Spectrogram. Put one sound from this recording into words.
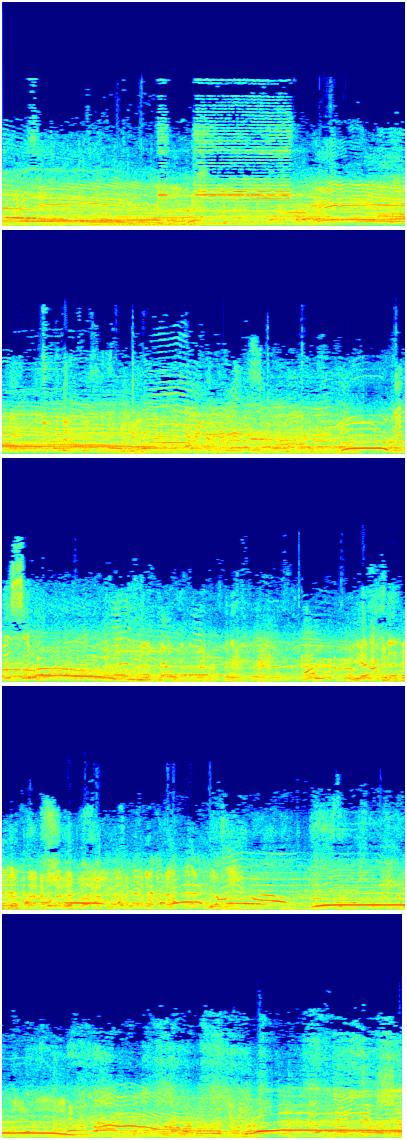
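A large outdoor crowd cheers and shouts.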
